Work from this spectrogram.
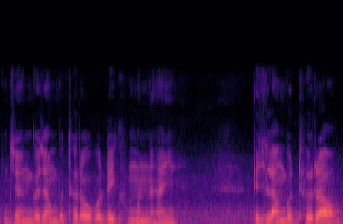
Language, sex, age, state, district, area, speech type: Bodo, male, 18-30, Assam, Kokrajhar, rural, spontaneous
